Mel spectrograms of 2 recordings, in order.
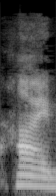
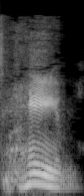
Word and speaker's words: Heim: And Heim is not Heim, it's Heim. So it's in this case Asgård and Nifla Heim, right? Midgård, Muspels Heim, etc. Okay. Helheim, Svart Alpha Heim.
